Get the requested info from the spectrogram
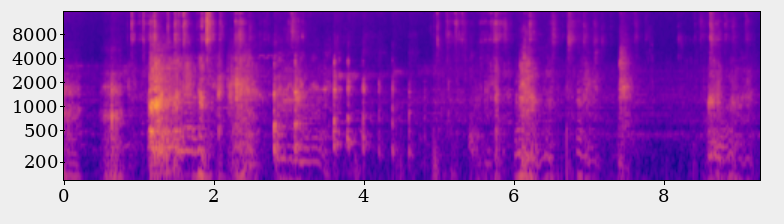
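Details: Pet Rat Terrier having fun and playing rough indoors, making primal noises: rough throaty growls and snarling grunts in uneven bursts, loudest near the start, with short pauses between outbursts.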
